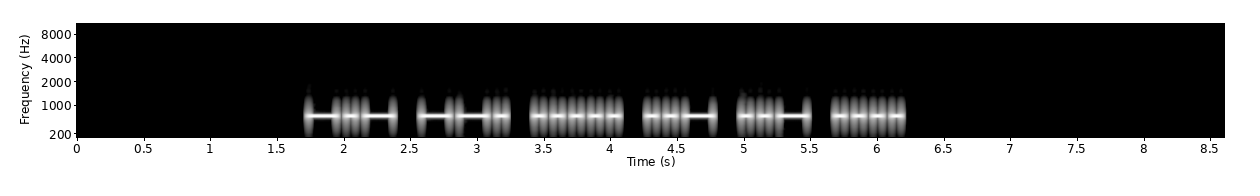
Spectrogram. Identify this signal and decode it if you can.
Morse code, heard as a keyed tone, about 17 wpm, 700 Hz. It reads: KG5UUH
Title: USA Call Signs - 6 Characters - Repeated 3x - 17wpm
